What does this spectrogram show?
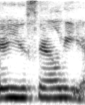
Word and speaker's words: Yuseli: Benar kan Kak cara baca Yuseli ya Kak? Iya, tenang kok namanya masih masih konsonan bahasa Indonesia kok bukan bahasa bahasa Prancis kok.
